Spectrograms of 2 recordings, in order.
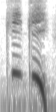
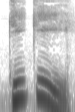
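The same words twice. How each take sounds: First: Very high falsetto squeak; squeaky name call. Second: Playful name call. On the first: Host playing with singer [name]'s name, falsetto squeak. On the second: Host playing with singer [name]'s name, playful call. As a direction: say the name higher, falling away. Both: Pretend.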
